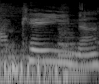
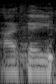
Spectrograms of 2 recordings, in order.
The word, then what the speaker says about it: Akaena: Vamos, Aikena, entonces, Aikena, me dijiste que se pronuncia. Aikena. Aikena. Aikena. Sí.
